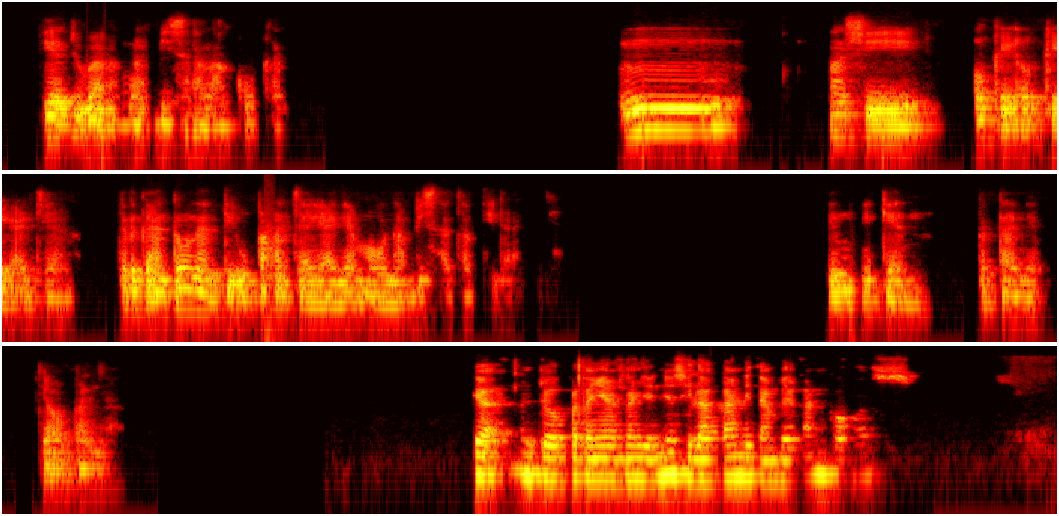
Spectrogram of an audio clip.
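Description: A woman speaks calmly into a microphone, heard through an online call.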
